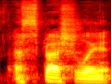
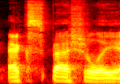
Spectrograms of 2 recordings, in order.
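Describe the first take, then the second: First: It begins with an 'es' sound. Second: It begins with an 'eks' sound. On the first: "rather than" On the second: "substitution of the E X sound for the E S sound... I'm kind of overemphasizing the X"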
